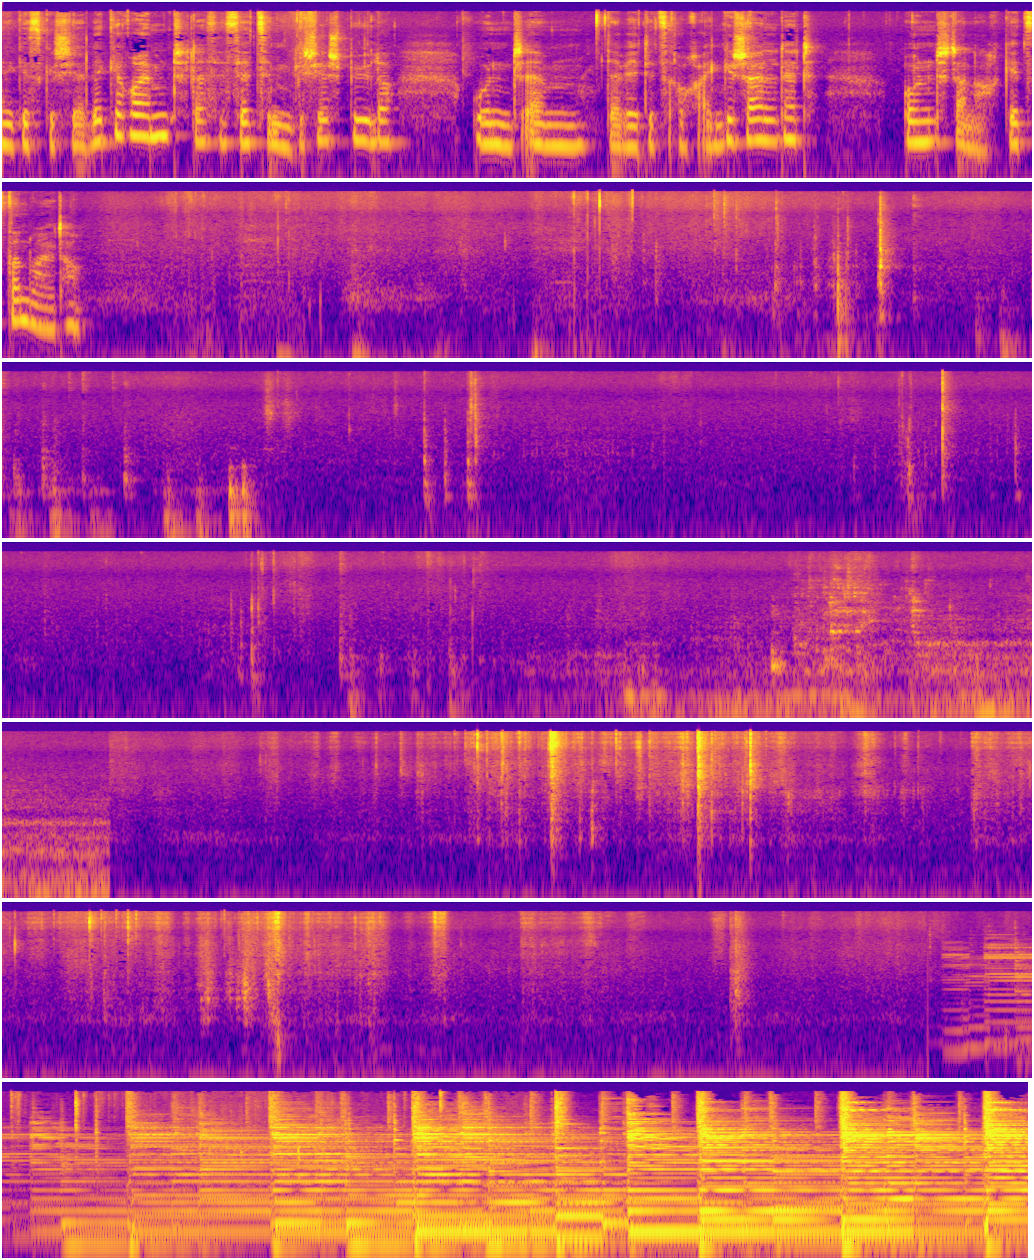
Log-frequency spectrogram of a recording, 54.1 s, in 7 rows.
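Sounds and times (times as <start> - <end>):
disposable gloves crinkling: 11.0 - 14.3, 32.5 - 45.5.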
